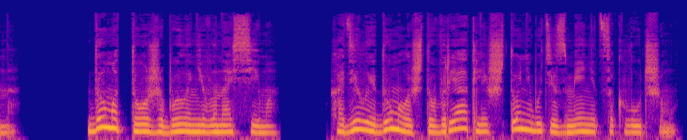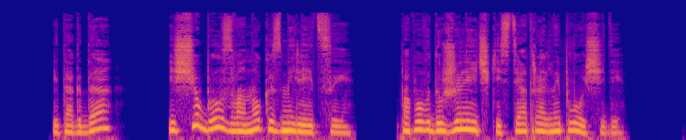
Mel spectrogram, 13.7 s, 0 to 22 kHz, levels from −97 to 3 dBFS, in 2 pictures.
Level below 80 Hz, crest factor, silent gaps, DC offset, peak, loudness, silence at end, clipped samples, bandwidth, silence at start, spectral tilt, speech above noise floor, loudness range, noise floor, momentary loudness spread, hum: -54 dBFS; 14 dB; 0.28-0.85 s, 2.80-3.26 s, 6.82-7.34 s, 8.17-8.54 s, 10.44-10.82 s; under 0.1%; -8 dBFS; -23 LUFS; 0.65 s; under 0.1%; 16 kHz; 0 s; -6 dB/octave; over 68 dB; 5 LU; under -90 dBFS; 13 LU; none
